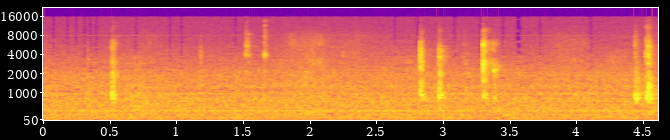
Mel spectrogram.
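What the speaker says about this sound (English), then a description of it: "So I'm going to go ahead and type cat." Keystrokes on a computer keyboard as a word is typed, a few sparse, light clicks spaced irregularly over a faint background hush, with no voices.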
